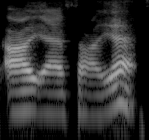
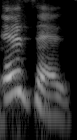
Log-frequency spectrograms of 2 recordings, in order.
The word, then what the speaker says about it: Isis: He married a woman named, her name was spelled ISIS. Yeah. It's a popular female. She is an Egyptian goddess. We called her Isis. He goes, no, it's pronounced Isis.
